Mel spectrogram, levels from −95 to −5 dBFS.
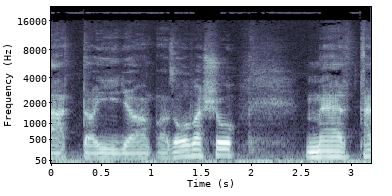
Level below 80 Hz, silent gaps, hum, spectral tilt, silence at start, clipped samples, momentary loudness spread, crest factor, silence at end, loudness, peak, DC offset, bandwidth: -34 dBFS; none; none; -6 dB/octave; 0 s; under 0.1%; 19 LU; 14 dB; 0 s; -15 LUFS; 0 dBFS; under 0.1%; over 20 kHz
